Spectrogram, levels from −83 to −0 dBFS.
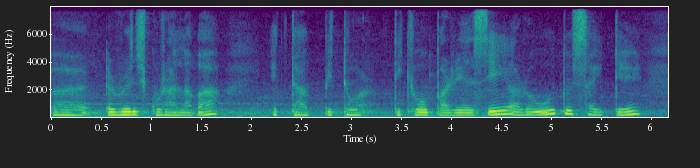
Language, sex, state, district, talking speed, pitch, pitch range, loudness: Nagamese, female, Nagaland, Dimapur, 125 wpm, 195 Hz, 185-210 Hz, -17 LUFS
